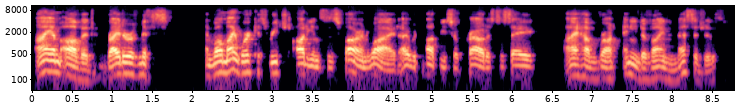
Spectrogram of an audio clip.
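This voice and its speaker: Guy doing a lofty old-world poet guide, bit husky, formal and stagey, radio drama. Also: medium pitch, normal speed, lightly acted, poor audio. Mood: amused, admonishing. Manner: formal, theatrical.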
